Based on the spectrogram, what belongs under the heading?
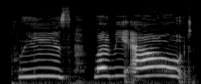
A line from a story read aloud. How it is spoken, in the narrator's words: shouted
